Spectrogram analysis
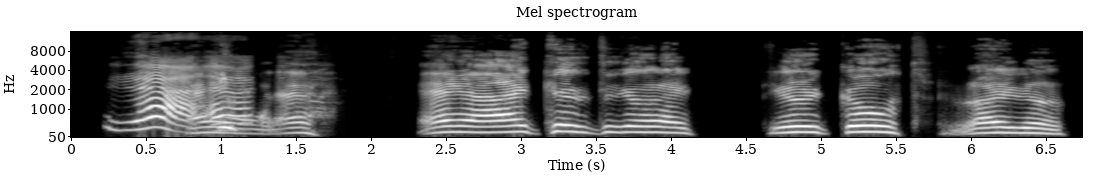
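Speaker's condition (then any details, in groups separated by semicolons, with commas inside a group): Cerebral palsy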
